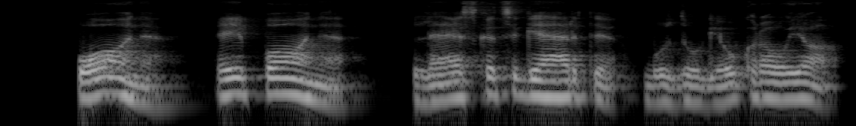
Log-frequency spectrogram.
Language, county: Lithuanian, Šiauliai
